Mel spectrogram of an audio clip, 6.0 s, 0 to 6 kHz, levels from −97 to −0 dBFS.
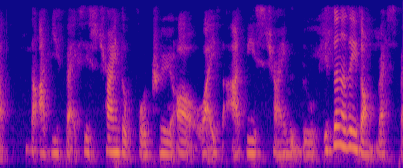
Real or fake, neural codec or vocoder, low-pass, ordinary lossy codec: fake; vocoder, 44.1 kHz, 80 mel bands, Vocos; 5.4 kHz; none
